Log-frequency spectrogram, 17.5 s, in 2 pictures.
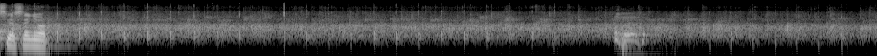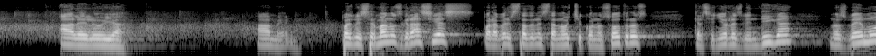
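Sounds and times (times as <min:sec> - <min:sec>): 
speech: 0:00.0 - 0:00.7, 0:09.4 - 0:10.1, 0:11.4 - 0:17.5
audience applause: 0:00.0 - 0:12.6.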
